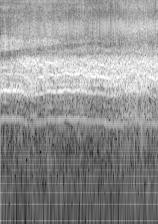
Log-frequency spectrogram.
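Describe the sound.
A person vocally imitates the scream of a serpent raising its head: one sustained, high-pitched, shrieking wail held at steady loudness for nearly two seconds, piercing, with no other talk.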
